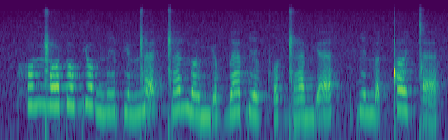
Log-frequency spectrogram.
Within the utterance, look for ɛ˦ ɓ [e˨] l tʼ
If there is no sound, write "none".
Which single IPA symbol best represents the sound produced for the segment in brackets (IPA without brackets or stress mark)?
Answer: i˨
